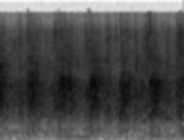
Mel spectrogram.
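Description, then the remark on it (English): An audience claps their hands together to thank the Lord for their pastor and his wife, in steady, dense applause, a broad crackling wash that swells and eases in rolling pulses, with no voices standing out. “Once again, can you clap your hands and thank the Lord for your pastor and his wife?”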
